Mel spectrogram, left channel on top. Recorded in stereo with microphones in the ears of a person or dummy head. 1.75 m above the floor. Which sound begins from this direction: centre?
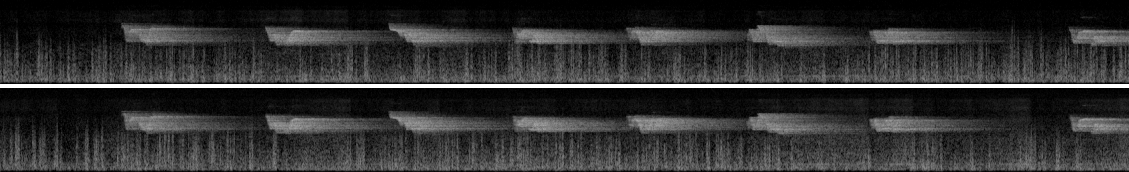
A bird, at 1.2 s.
